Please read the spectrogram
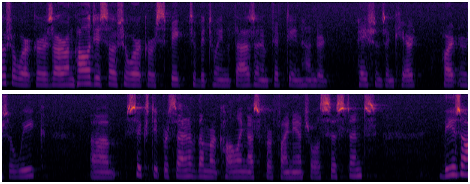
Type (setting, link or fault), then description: setting, live audience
